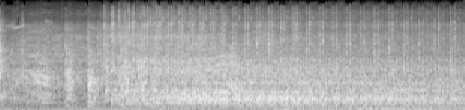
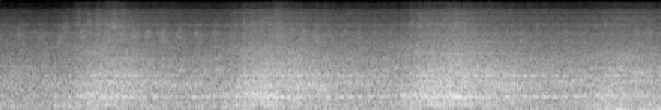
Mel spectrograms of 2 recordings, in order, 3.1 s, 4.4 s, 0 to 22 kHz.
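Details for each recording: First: Vauxhall Astra saved from scrap, used only for one-mile trips: engine cranks, catches, then settles into a loud, rough rattling clatter after start-up; abnormal start-up noise, timing chain suspected (looks slack), head gasket not ruled out, unconfirmed. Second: Vauxhall Astra saved from scrapyard, after only O2 sensor replaced (engine light still on): smooth hum rising and falling with gentle throttle blips, slight belt squeal, no misfire or knock; engine now running sweetly and much quieter, owner unsure why.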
